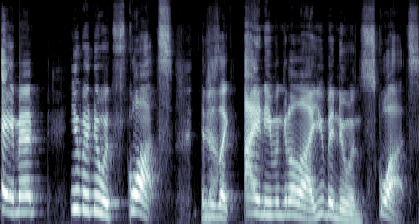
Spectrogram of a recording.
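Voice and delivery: mock, shrill, high, repeated yelling. Recapping a wrestling match, the speaker repeats what a wrestler kept yelling: retelling Kofi yelling. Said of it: "he just keeps yelling".

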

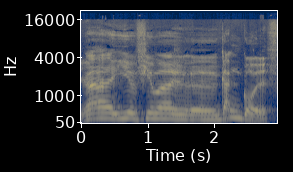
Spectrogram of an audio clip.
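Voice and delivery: heavy Saxon dialect, very slow. Retelling a phone call from a caller, the speaker does a hardcore Saxon dialect. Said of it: "mit einem Hardcore sächsischem Dialekt".

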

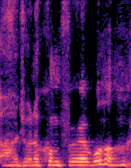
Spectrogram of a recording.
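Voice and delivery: mock sugary friendliness with menace underneath. Retelling how the lads ask someone for a walk: imitating passive-aggressive niceness. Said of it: "that sort of really passive-aggressive nice".

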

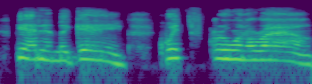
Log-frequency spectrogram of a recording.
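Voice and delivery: high, barking, scolding yell. Retelling how a ball player yelled at kids: imitating a player yelling. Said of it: "he's yelling at 'em".

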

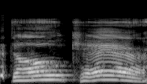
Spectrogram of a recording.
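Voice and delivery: loud, high, all-out yell at the top of the lungs. Retelling how a friend leaned back and answered praise: imitating Charlie yelling at the top of his lungs. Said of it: "yelled at the top of his lungs".

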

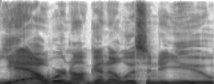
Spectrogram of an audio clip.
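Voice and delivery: put-on loud, full-on American accent. Retelling a movie line by a european football player: full american accent. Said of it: "in a full American accent".

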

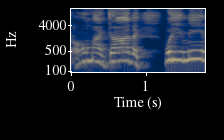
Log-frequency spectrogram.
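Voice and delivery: very high, put-on panicky, freaked-out blurt. Recalling being eleven and suddenly leaving for Florida; retelling freaking out. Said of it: "I got in the car and I'm freaking out".

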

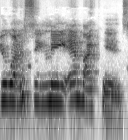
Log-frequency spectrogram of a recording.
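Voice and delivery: ordinary delivery

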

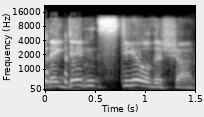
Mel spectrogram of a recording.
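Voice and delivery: normal talking voice

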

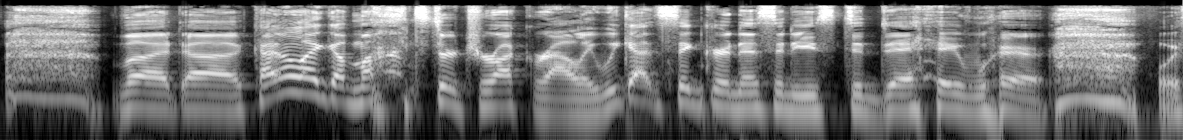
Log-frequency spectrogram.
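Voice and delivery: giggly, laughing through the words. Host talking to listeners, laughing at themself: giggling. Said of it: "I can't stop giggling at how ridiculous I am".

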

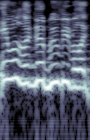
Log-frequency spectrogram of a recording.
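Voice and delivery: whiny, complaining tone.

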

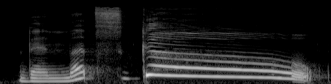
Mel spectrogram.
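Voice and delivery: loud, very high storybook shout, long drawn-out "go". Narrator reads a children's story, voicing the father as the family leaves, shouting. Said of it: "shouted Daddy Pig".

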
